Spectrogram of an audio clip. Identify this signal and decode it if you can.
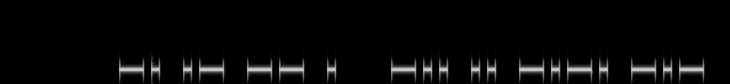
Morse code, heard as a keyed tone, about 15 wpm, 700 Hz. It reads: NAME DICK
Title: Practice QSO - Exchange 1 - Beginning - 15wpm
